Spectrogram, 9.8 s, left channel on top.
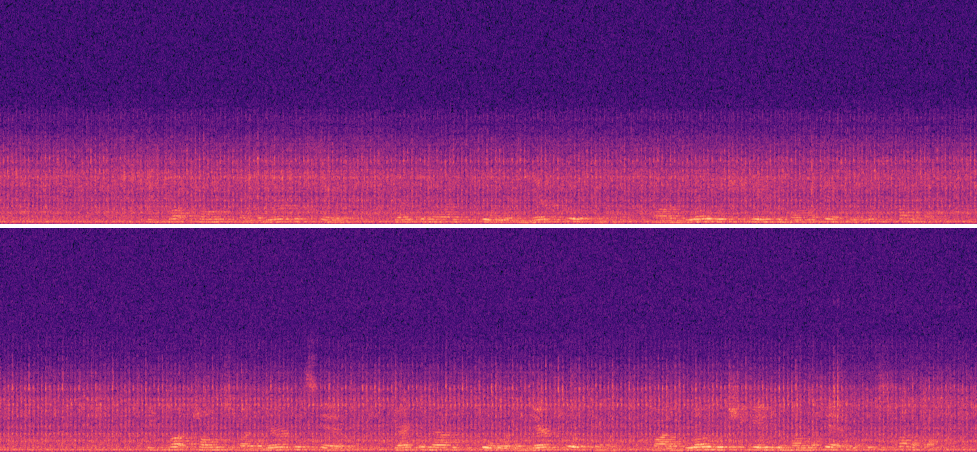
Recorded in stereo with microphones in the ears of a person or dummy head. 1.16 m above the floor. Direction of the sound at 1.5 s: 30° right (ahead or behind).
